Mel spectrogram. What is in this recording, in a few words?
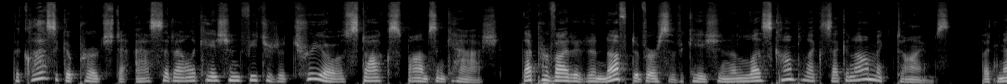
Corporate Narration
